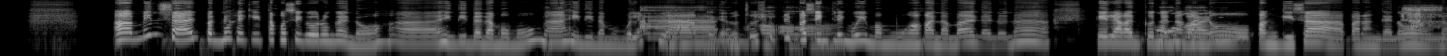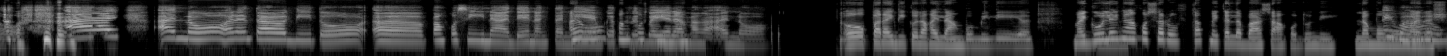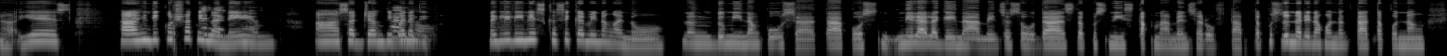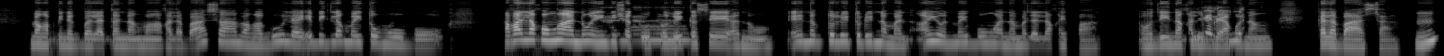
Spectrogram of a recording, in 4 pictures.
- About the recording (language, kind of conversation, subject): Filipino, podcast, Ano ang paborito mong sulok sa bahay at bakit?
- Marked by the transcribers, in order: tapping; laugh; dog barking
